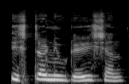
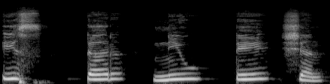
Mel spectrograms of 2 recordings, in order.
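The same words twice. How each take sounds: First: Said in the usual way. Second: Stretched out slowly, each syllable apart; teacher drawing out every syllable. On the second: Shown as a demonstration. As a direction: spell it out slowly for students. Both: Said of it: "तो हमारी पूरी meaning क्या बनी?".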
